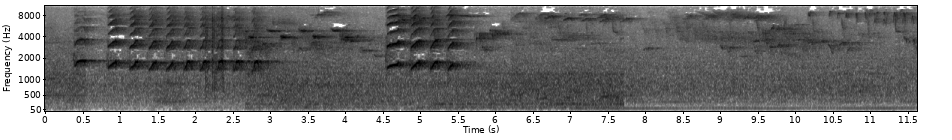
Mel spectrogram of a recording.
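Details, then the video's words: A juvenile black woodpecker that does not yet dare to leave the nest calls for food after its siblings fledged and the mother stopped feeding. Two runs of fast, repeated, rasping notes are followed by fainter, noisier calling. "Junger Schwarzspecht traut sich nicht raus."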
